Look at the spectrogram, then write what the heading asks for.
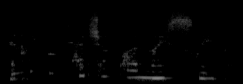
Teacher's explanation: But also a lot of stuff sounds sleepy because she's tired. She ends sentences on the lower end.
